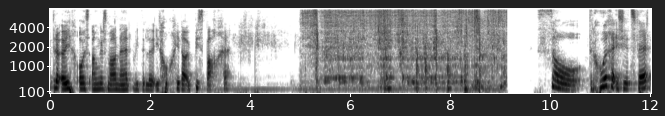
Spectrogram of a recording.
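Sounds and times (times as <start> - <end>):
speech: 0.0 - 4.2, 10.1 - 12.0
water running into a sink: 5.0 - 9.2.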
